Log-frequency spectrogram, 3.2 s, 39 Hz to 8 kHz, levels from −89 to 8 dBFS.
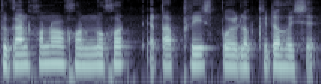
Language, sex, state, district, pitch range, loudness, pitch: Assamese, male, Assam, Sonitpur, 125-135 Hz, -20 LUFS, 130 Hz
